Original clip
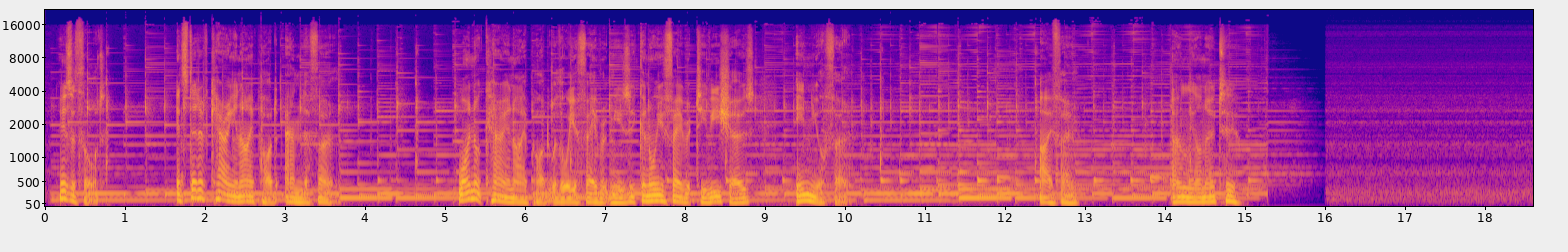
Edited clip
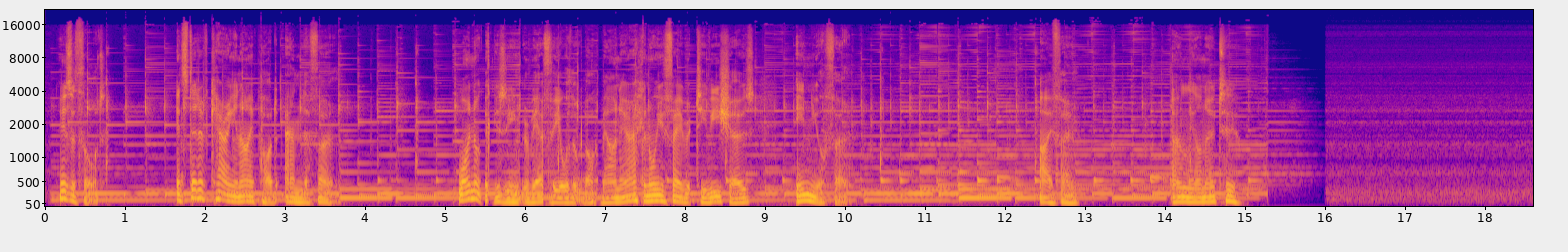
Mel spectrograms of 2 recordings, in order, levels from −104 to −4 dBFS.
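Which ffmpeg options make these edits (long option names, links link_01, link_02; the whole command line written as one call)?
ffmpeg -i in.wav -filter_complex "[0:a]asplit=3[link_01][link_02][link_03];[link_01]atrim=end=5.502[link_04];[link_02]atrim=start=5.498:end=7.482,asetpts=PTS-STARTPTS,areverse[link_05];[link_03]atrim=start=7.478[link_06];[link_04][link_05]acrossfade=duration=0.004:curve1=hsin:curve2=hsin[link_07];[link_07][link_06]acrossfade=duration=0.004:curve1=hsin:curve2=hsin" out.wav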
